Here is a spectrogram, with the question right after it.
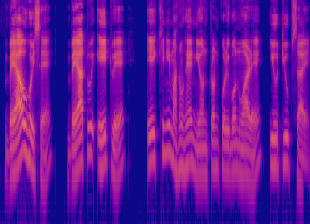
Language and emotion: Assamese, neutral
